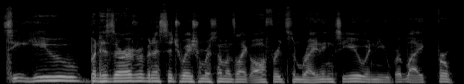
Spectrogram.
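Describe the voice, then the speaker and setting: A man in a casual podcast chat as a guest, talking in an animated, self-mocking way with free swearing. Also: mid-range voice, fast, no echo, studio quality. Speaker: podcast guest, audio drama writer and producer.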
